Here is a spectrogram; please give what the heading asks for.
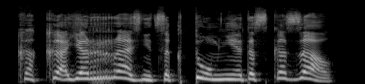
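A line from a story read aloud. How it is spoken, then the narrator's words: Hissed. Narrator (Russian): прошипел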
